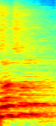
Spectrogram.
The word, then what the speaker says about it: Ossotl: Pero nos gustó y al final de cuentas el TL no se pronuncia, es Ozul. Y el nombre es Ozul por eso, ¿no?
